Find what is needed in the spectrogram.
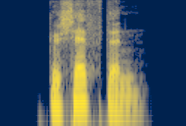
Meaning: dative plural of Geschäft
- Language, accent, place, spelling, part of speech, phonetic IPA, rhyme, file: German, Germany, Berlin, Geschäften, noun, [ɡəˈʃɛftn̩], -ɛftn̩, De-Geschäften.ogg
